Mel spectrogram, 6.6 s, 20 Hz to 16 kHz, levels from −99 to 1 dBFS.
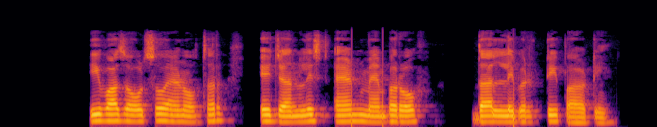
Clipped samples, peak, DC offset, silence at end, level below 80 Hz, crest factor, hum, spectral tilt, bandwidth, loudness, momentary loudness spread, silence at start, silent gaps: under 0.1%; 0 dBFS; under 0.1%; 0.45 s; -54 dBFS; 18 dB; none; -6.5 dB/octave; 7.2 kHz; -18 LUFS; 9 LU; 0.9 s; 2.44-2.59 s, 4.45-4.71 s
